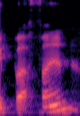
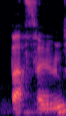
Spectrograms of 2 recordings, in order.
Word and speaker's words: Buffon: George de Buffon, or Buffoon, depending on how you want to pronounce that.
